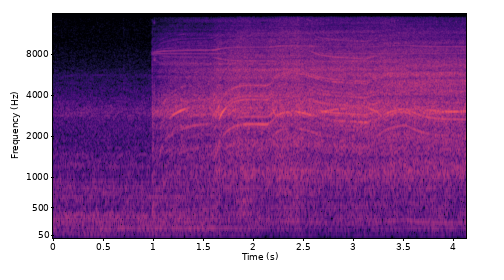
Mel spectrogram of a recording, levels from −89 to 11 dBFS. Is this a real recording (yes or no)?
yes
